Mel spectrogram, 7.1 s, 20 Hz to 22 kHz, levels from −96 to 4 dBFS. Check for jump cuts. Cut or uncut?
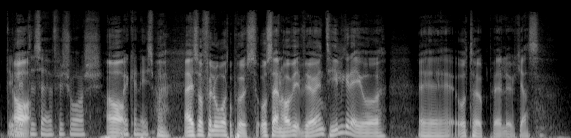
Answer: cut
